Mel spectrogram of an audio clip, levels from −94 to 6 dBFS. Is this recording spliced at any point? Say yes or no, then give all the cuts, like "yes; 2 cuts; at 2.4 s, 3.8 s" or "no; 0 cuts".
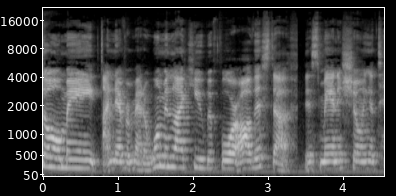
yes; 1 cut; at 3.3 s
